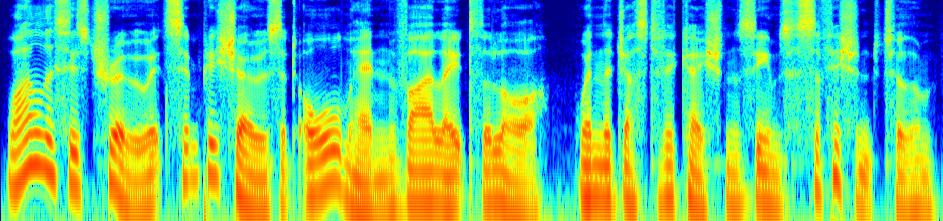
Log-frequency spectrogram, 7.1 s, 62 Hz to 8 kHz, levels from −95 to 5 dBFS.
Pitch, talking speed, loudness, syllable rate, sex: 105 Hz, 170 wpm, -18 LUFS, 4.4 syllables/s, male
